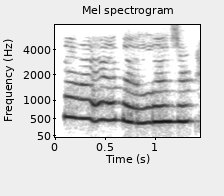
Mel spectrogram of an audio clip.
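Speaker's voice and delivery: high excited squeal; high gleeful squeal. Real, not acted. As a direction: tell it with laughing triumph. Triumphant laughing retelling.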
